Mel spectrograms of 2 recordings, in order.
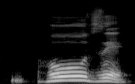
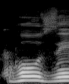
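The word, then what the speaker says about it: Hose: এটা দেখে বুঝতেছেন নাকি এটা মানে কি হোজা হোজে না এটা কি যে উচ্চারণ হবে না যা উচ্চারণ হবে না এটা হোজে উচ্চারণ হবে হোজে এই দেখেন এখানে পুং দিয়ে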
